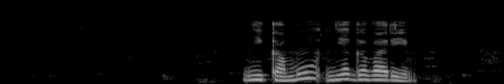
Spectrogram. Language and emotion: Russian, neutral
